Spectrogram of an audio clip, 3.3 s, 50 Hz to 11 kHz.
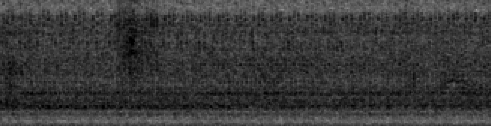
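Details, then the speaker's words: Car engine at idle with the ignition coil deliberately disconnected during a vacuum test, about 15 inches of vacuum before; rough, uneven low beat from a dead cylinder, a simulated misfire. "so we could simulate a problem who can disconnect the coil ignition coil disconnected"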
